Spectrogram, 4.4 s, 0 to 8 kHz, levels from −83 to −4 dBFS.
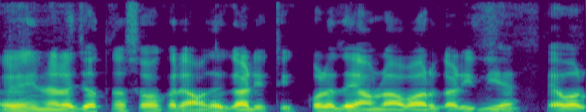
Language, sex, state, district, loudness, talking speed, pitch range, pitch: Bengali, male, West Bengal, Kolkata, -17 LUFS, 205 wpm, 105-115 Hz, 110 Hz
